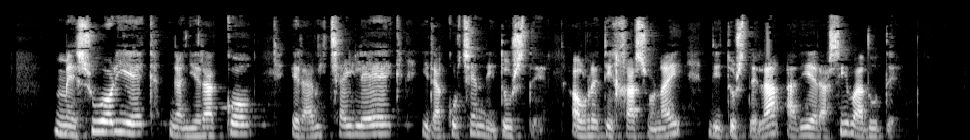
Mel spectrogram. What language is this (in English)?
Basque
